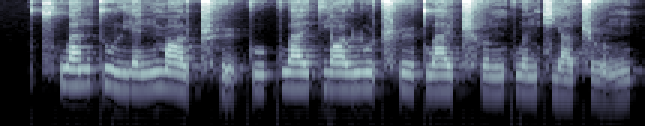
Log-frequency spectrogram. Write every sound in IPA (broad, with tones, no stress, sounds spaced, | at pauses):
t͡sʰ w a˥ n t̪ u˥˩ l j ɛ˧˥ n m ɑ˥˩ ʊ̯ ʈ͡ʂʰ ɻ̩˨˩ k u˧˥ k w a˥ ɪ̯ t̪ j ɑ˥ ʊ̯ ɻ u˥˧ ʈ͡ʂʰ ɻ̩˥˩ t̪ w a˥ ɪ̯ ʈ͡ʂʰ ɤ˧˥ ŋ k w ə˧˥ n t͡ɕ j ä˧˥ ʈ͡ʂ ʊ̰˨˩˦ ŋ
